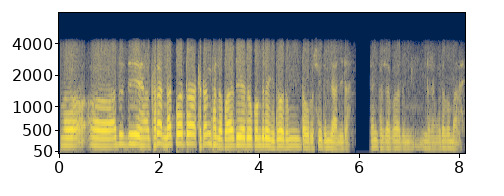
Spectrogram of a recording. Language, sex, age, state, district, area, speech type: Manipuri, male, 45-60, Manipur, Bishnupur, rural, conversation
